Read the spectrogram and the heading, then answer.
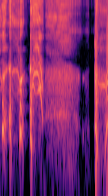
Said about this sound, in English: Sorry, I'm just about to cough.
